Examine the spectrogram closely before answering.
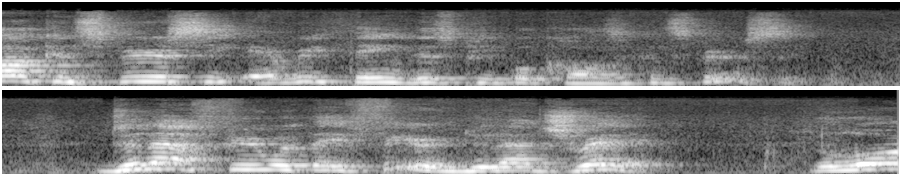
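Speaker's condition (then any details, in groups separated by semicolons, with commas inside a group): No condition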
